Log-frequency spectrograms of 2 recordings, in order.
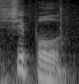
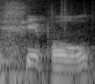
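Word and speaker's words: Schiphol: It was a is shipple airport. Yeah, you pronounce it.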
